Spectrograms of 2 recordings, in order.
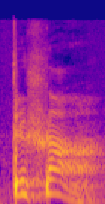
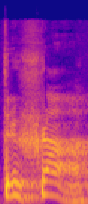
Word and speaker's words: तृष्णा: तृष्णा, तृष्णा, तृष्णा नहीं, तृष्णा, तो स को देखिए थोड़ा भारीपना यहाँ पे आता है।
